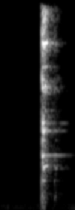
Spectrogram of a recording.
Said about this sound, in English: If you're listening to the podcast right now, just like raise your glass and just give me a toast to the baby Jesus.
